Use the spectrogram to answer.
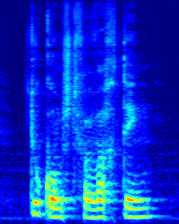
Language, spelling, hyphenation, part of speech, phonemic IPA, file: Dutch, toekomstverwachting, toe‧komst‧ver‧wach‧ting, noun, /ˈtu.kɔmst.fərˌʋɑx.tɪŋ/, Nl-toekomstverwachting.ogg
- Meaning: 1. eschatological expectation(s) or beliefs, apocalyptic beliefs, expectation of the end times 2. expectation regarding the future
